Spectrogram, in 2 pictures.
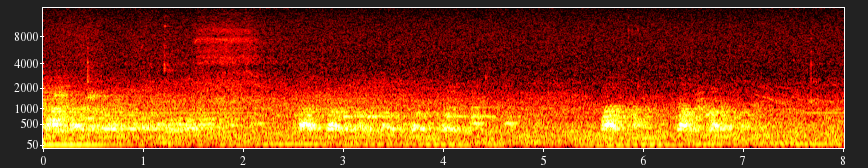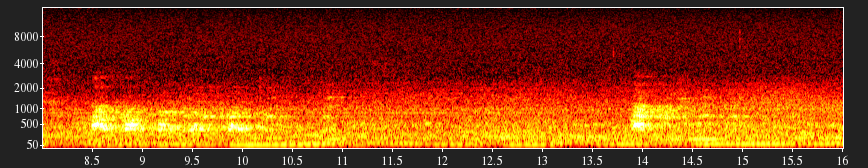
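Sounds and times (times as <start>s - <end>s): dog barking: 0.0s - 4.8s, 5.6s - 7.2s, 8.5s - 11.1s, 13.9s - 15.3s.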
